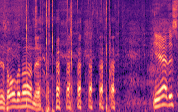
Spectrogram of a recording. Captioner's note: laughter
